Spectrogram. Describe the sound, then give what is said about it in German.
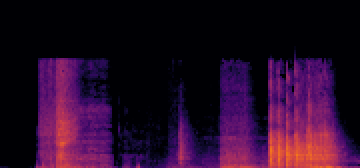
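Dice rattle and tumble: a scuffling clatter, a brief pause, then a quick burst of hard clicks as they bounce across a surface and settle. “Du hast meinen Würfel?”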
